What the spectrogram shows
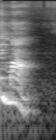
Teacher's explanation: अनुनासिक, अनु का अर्थ हो गया पीछे, नासिक का अर्थ हो गया नाक, यानी वैसा शब्द जिसका उच्चारण करने में मुंह से तो ध्वनि निकल रही है, साथ साथ उसके पीछे नाक से भी ध्वनि निकल रहा है। मुंह के साथ साथ उसके पीछे पीछे नाक से भी ध्वनि निकल रहा है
